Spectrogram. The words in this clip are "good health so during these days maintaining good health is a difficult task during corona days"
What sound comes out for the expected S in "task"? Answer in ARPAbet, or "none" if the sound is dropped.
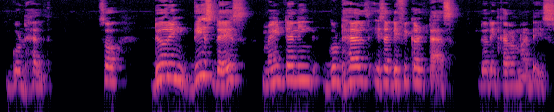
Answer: S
